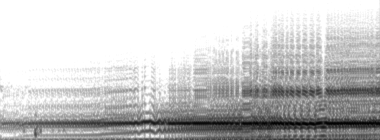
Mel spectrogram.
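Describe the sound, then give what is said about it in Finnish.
Sustained analog synthesizer tones drone steadily, swelling in loudness with warbling, wobbling pitch bends and a buzzy, harmonically rich texture that grows brighter and more distorted toward the end. “Analogisia syntetisaattoreita ei voi täysin hallita.”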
